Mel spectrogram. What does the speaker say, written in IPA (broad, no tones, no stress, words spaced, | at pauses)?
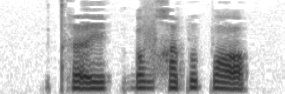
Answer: t̪ʰəɪ̯ | ɠɔvχəpo pɔ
